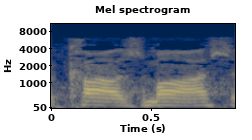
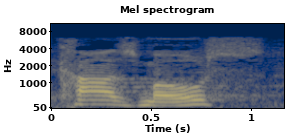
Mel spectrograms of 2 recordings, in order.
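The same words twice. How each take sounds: First: Cosmos as KOZ-moss, short final vowel; chosen Greek pronunciation. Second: Cosmos with a long final O, KOZ-mohss; English pronunciation. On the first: Teacher correcting to the class's pronunciation, Greek-style KAHZ-mahs for cosmos. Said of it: "as we will pronounce it". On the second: Teacher reading the commentary's word, English-style KAHZ-mohs for cosmos. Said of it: "or cosmos as we will pronounce it". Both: Shown as a demonstration.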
